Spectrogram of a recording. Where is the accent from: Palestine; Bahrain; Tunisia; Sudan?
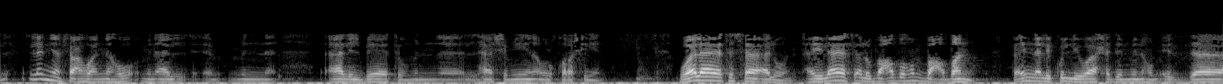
Palestine; احنا منقول في لهجتنا العامية في فلسطين لفحني الهوى،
